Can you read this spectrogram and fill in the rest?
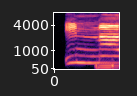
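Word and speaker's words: إِنَّا: Inna itu ditekan ya nak ya, karena di situ ada tasdid. Tolong perhatikan tanda bacanya itu.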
